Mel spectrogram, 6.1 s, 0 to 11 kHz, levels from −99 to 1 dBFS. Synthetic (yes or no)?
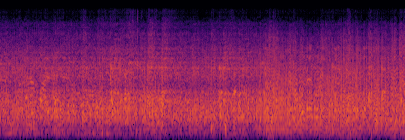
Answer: yes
